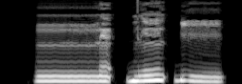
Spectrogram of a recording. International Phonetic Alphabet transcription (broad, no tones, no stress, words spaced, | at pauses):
nːẽʔdĩɠi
